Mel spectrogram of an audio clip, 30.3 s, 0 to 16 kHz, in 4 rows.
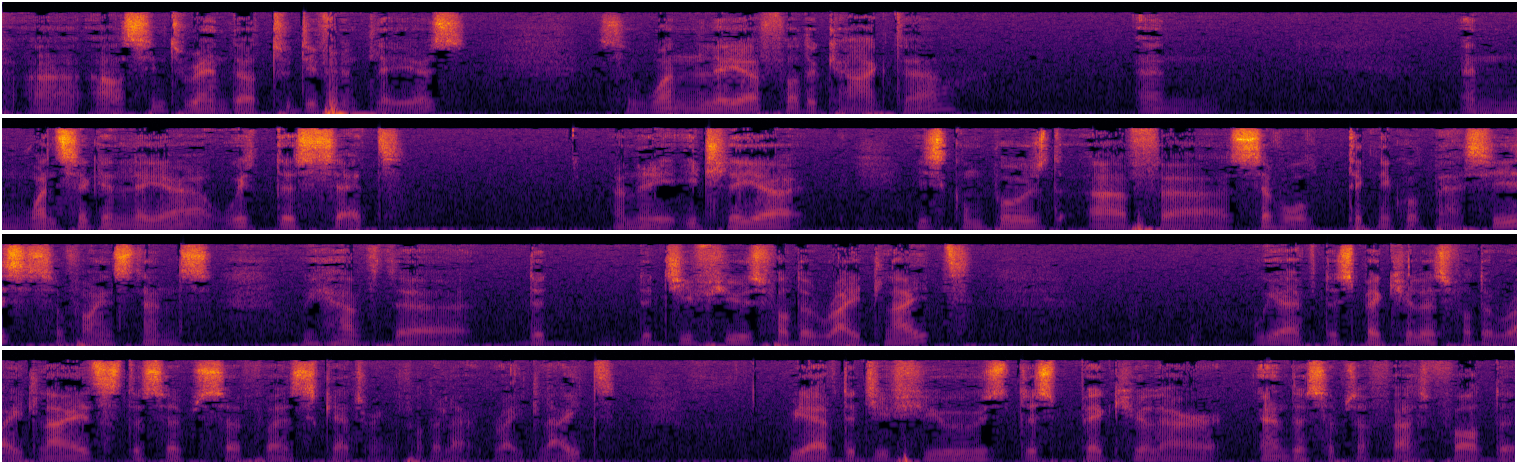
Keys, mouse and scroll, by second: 0.5 click, 1.5 click, 2.1 click, 3.5 click, 6.0 click, 9.1-9.7 drag, 11.8 click, 18.8 click, 21.2 click, 22.9 click, 25.2-25.8 drag, 27.4 click.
